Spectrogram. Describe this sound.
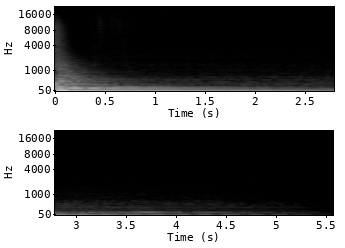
Metal hit low big container medium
